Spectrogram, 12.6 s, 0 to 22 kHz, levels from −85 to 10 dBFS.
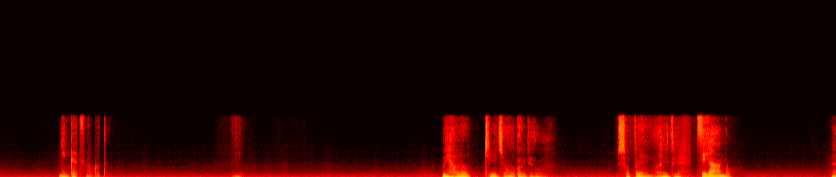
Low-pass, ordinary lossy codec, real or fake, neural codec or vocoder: none; none; fake; codec, 16 kHz, 0.5 kbps, FunCodec, trained on LibriTTS, 25 frames a second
